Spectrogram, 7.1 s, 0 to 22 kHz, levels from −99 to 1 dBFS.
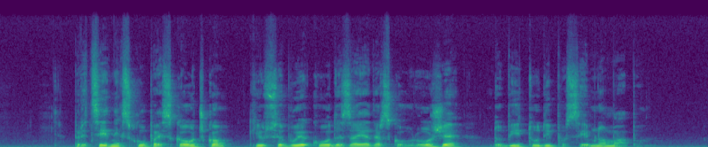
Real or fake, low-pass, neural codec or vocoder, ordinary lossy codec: real; 19.8 kHz; none; none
